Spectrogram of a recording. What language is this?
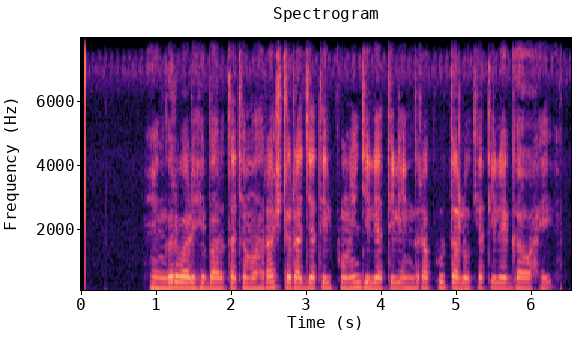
Marathi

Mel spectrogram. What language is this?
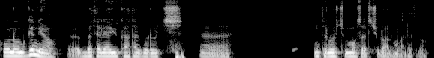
Amharic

